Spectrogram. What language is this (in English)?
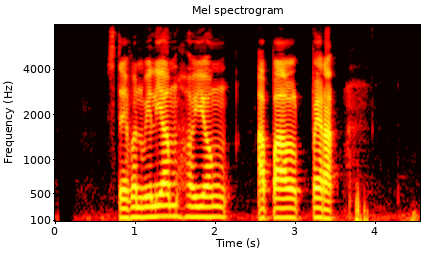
Sundanese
